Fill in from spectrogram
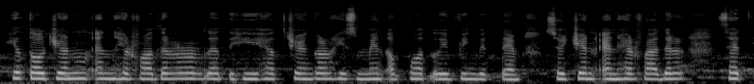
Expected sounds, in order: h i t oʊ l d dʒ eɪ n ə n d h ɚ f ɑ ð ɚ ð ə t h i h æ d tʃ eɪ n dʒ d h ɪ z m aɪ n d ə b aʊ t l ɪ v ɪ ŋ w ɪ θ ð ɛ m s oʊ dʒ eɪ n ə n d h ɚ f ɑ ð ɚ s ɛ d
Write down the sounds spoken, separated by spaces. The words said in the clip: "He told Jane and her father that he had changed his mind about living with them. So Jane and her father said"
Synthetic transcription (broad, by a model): h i t oʊ l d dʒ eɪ n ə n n h ɚ f ɑ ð ɚ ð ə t h i h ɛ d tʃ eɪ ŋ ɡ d h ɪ s m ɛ n ə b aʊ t l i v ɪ ŋ w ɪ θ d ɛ m s oʊ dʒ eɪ n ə n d h ɚ f ɑ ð ɚ s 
